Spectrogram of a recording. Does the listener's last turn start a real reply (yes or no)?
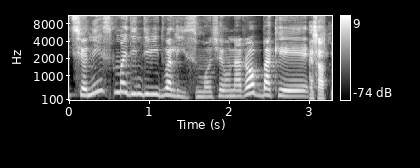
yes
